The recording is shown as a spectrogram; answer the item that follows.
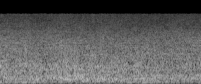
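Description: Steady rush of water splashing from a resort pool's spouts and bubbling jets.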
